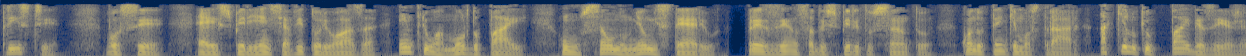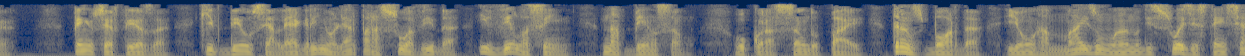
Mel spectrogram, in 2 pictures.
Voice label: Aniversário Pastor Masculino; Aniversarios; Telemensagens 2017

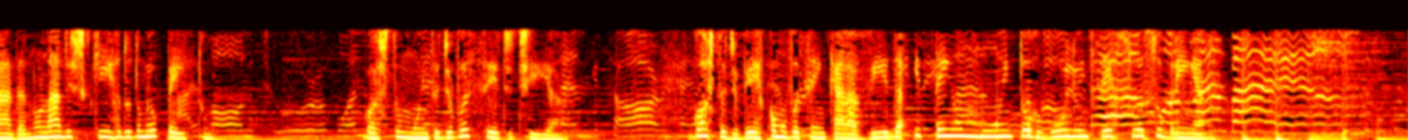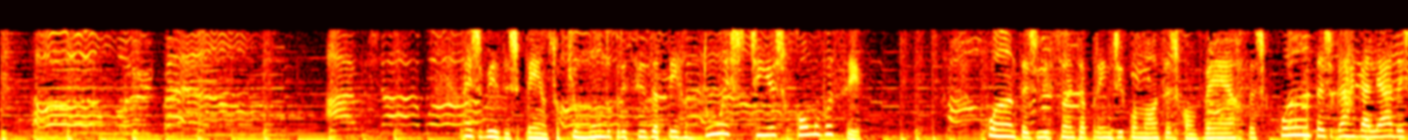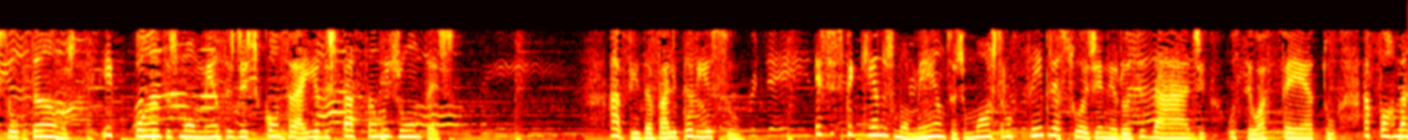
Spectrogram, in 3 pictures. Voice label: Aniversário Tia FEMININO; Aniversários; Aniv Familiar

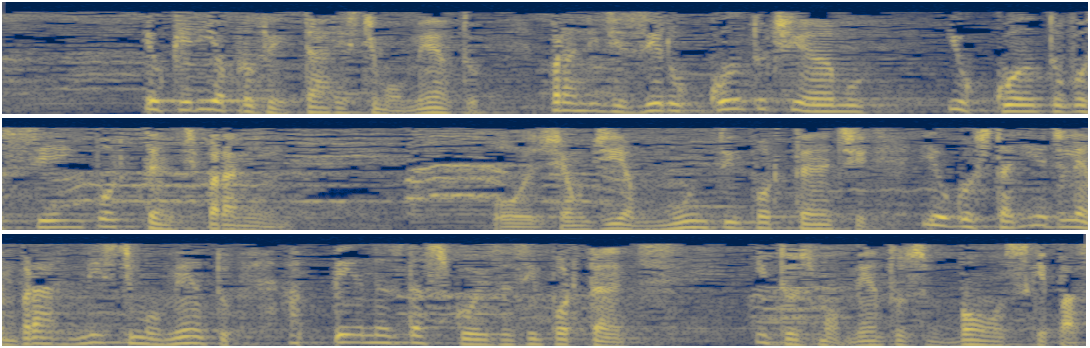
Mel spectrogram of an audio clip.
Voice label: NATAL FILHO P PAI, masc; Telemensagens; Natal e Ano novo

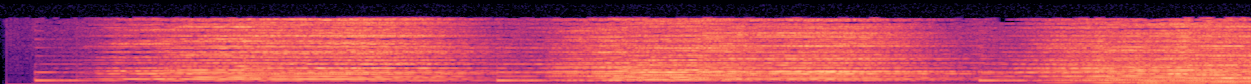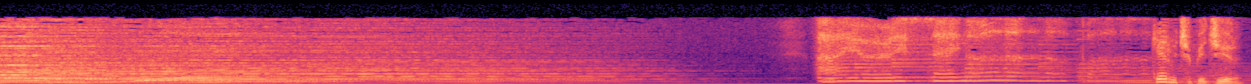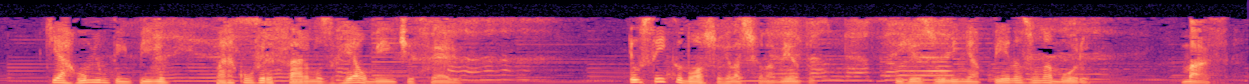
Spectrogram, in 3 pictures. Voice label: VAMOS COMVERSAR, masc; Broncas

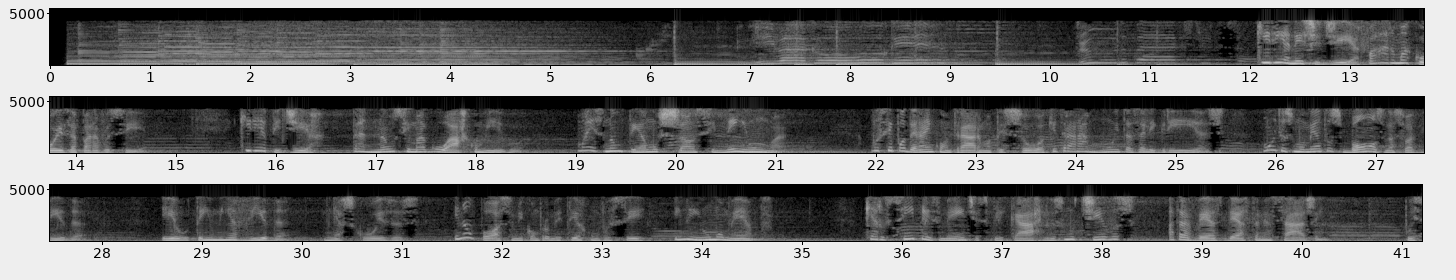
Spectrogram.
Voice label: LARGA DO MEU PÉ, Broncas, fem

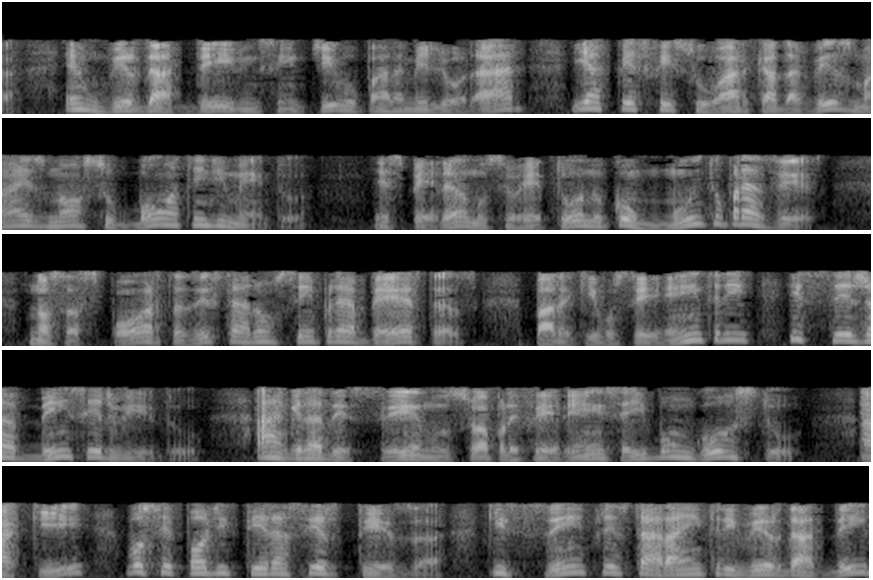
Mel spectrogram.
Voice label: CLIENTE FUNC PúBLICO(M); Profissionais; masc; Telemensagens 2017

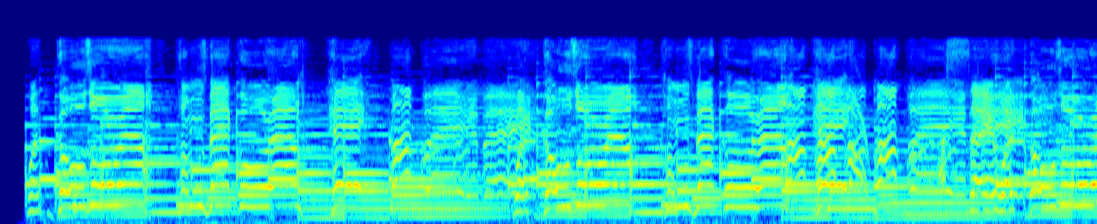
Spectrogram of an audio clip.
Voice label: DIA DOS PAIS ROMANTICA, fem; Telemensagens 2017

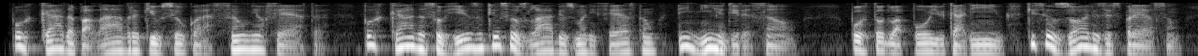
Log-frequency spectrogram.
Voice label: Dia da Mulher, Só Voz, masc; Telemensagens; Telemensagens 2017

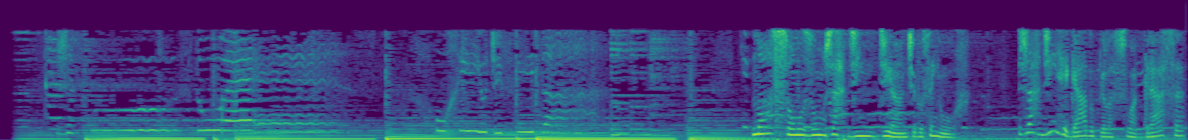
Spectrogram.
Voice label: EVANGÉLICO GERAL F, Telemensagens, Gospel, fem; Telemensagens 2017

